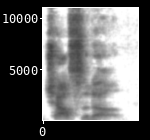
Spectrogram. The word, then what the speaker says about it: Chalcedon: Well, he goes on to the Council of Chalcedon, which was in, did I pronounce that right? – Yeah.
